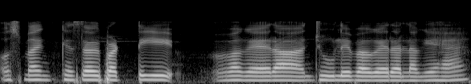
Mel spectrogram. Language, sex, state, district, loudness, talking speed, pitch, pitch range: Hindi, female, Chhattisgarh, Raigarh, -18 LUFS, 75 wpm, 195 Hz, 190-210 Hz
